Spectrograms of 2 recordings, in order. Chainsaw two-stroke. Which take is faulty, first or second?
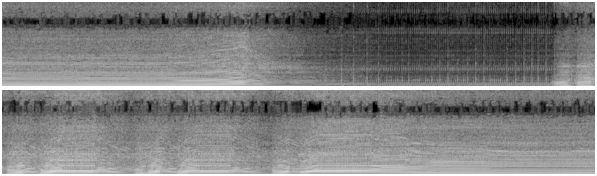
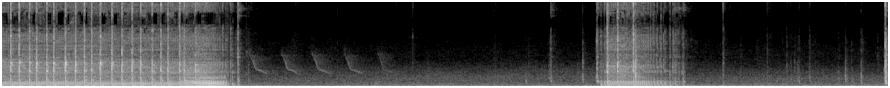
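second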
